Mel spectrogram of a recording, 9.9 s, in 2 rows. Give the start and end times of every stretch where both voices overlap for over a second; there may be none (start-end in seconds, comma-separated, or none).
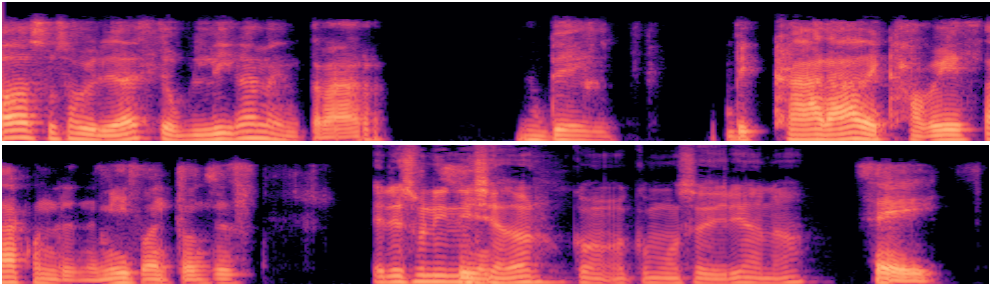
none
